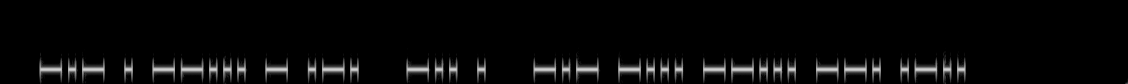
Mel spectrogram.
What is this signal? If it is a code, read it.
Morse code, heard as a keyed tone, about 17 wpm, 700 Hz. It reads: KE7TR DE KB7GL
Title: USA Callsign DE Callsign - 5 Characters - 17wpm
